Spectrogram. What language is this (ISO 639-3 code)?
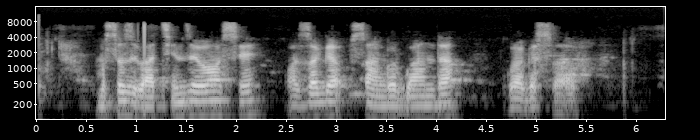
kin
